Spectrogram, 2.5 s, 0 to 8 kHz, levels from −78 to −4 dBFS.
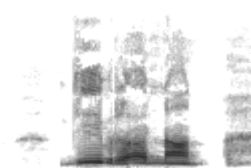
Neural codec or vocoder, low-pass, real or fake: none; 7.2 kHz; real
